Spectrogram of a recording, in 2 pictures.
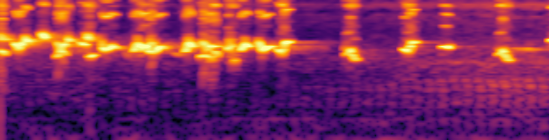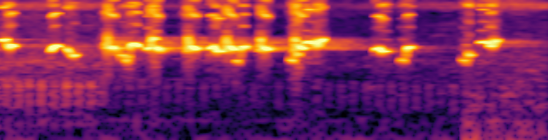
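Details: Yellow-vented bulbul calls used as a lure to summon rivals and wild birds; quick bubbling chatter at first, then spaced single chirps with soft background hiss, ending in a brief low thud.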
